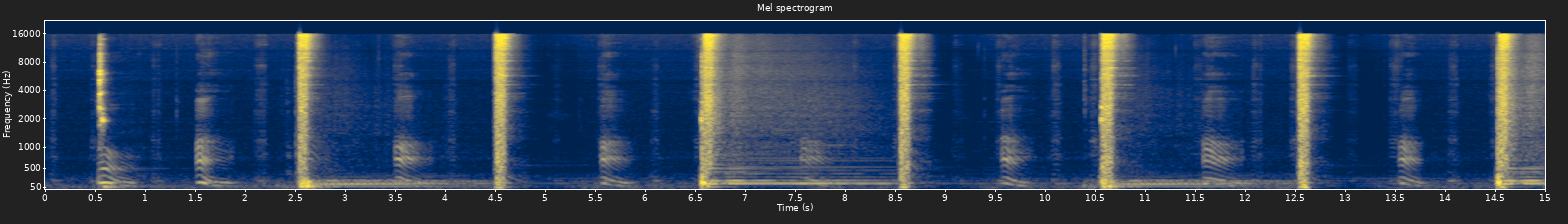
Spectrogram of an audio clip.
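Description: A hi-hat ticks softly between the drum hits.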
